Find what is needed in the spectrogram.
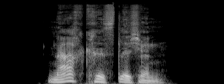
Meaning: inflection of nachchristlich: 1. strong genitive masculine/neuter singular 2. weak/mixed genitive/dative all-gender singular 3. strong/weak/mixed accusative masculine singular 4. strong dative plural
- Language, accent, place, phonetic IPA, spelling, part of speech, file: German, Germany, Berlin, [ˈnaːxˌkʁɪstlɪçn̩], nachchristlichen, adjective, De-nachchristlichen.ogg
